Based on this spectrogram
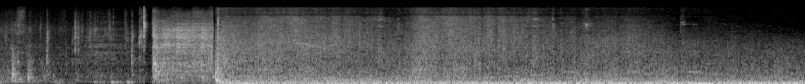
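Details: Porsche started after being filled with oil and taken off jack stands: brief crank, then catches and settles into a steady, even idle with no knocks or misses; normal start and idle.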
